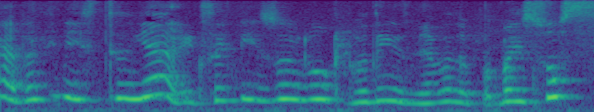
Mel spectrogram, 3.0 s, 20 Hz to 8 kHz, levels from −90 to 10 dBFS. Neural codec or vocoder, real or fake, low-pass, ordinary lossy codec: none; real; none; none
